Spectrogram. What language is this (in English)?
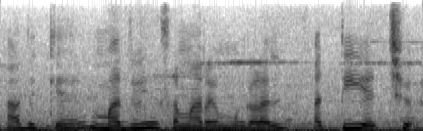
Kannada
